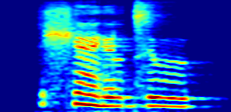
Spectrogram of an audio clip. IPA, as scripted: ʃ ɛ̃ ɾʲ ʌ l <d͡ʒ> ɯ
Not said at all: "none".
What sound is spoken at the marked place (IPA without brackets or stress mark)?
d͡z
